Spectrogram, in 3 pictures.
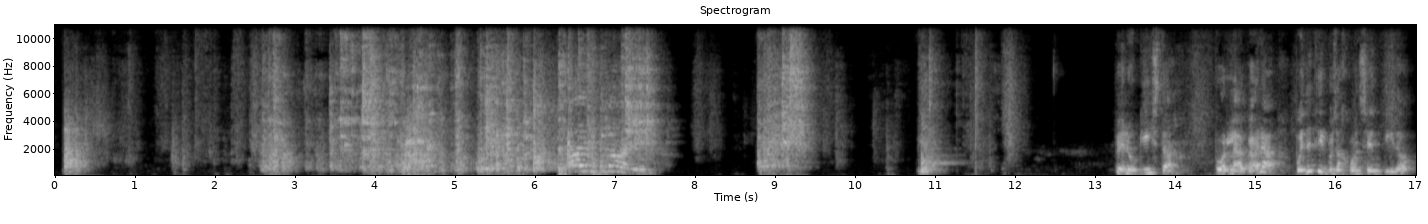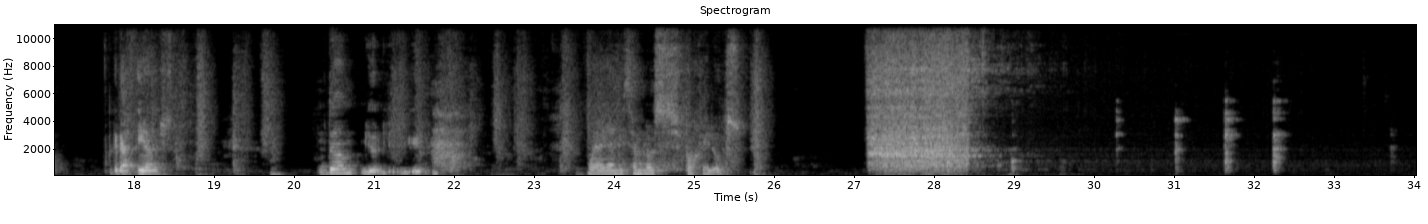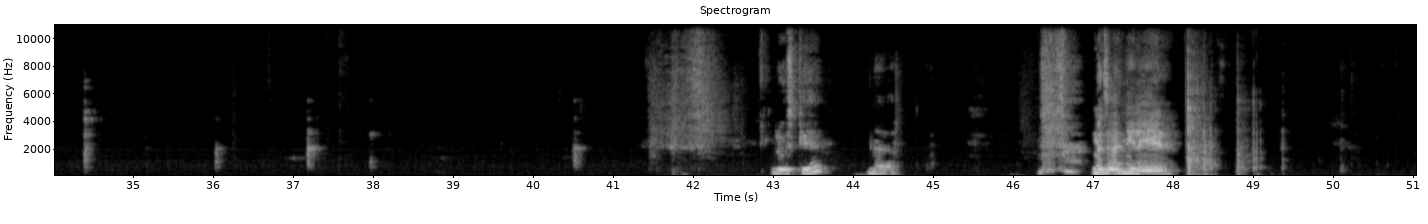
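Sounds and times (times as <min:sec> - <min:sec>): dishes and cutlery clattering: 0:02.4 - 0:07.7, 0:08.8 - 0:09.6, 0:10.8 - 0:11.5
loud steady hiss: 0:27.2 - 0:28.9.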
